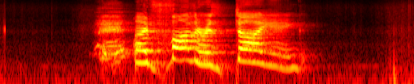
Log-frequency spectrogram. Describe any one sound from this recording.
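A middle-aged woman speaks in a tearful, breaking voice.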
